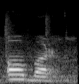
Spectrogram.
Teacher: huruf o bunyi vokal belakang bulat separuh rendah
